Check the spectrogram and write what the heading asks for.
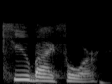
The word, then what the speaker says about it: QX4: It was a QX QX4 and it was supposed to be sort of pronounced Q by4, you know, like it's a 4x4.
